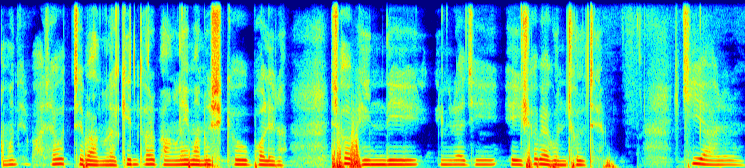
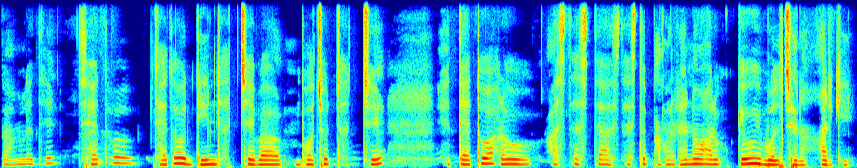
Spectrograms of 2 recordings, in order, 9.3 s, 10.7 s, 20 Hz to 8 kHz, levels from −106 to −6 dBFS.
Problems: background sounds at intervals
